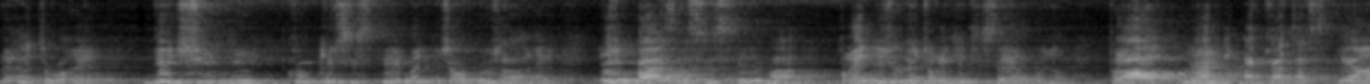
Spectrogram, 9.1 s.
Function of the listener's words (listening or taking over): listening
